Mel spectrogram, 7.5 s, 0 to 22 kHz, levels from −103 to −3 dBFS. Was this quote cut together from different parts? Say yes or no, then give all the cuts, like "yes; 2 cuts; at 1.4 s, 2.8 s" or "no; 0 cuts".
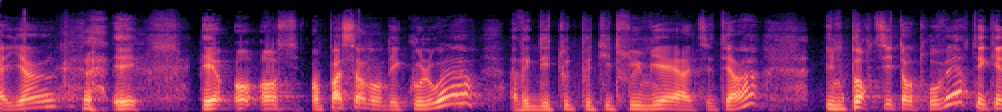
no; 0 cuts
